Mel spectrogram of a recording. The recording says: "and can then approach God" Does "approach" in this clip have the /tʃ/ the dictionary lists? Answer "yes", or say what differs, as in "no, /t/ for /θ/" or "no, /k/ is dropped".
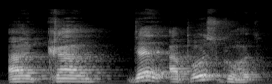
no, /s/ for /tʃ/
